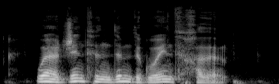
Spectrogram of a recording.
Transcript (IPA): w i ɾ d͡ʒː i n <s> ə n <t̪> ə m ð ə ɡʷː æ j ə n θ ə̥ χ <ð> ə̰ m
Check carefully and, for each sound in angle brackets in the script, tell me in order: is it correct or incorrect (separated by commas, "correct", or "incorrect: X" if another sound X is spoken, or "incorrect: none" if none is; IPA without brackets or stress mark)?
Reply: incorrect: θ, incorrect: d̪, correct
